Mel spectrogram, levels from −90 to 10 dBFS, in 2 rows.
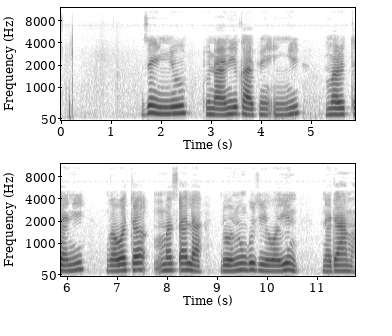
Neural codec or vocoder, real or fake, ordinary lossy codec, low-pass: none; real; none; 10.8 kHz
